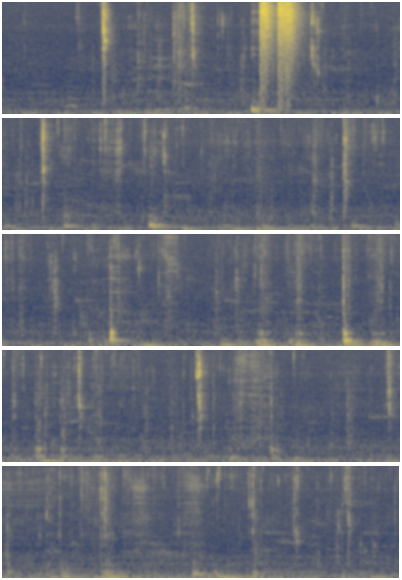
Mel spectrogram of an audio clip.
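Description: Close-miked mouth sounds of a person chewing and eating, with irregular wet clicks and smacks and a louder noise about three seconds in. Soft squelches of fingers working saucy tandoori chicken and rice come in toward the end.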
